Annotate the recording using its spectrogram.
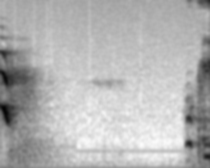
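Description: A woman's short, high vocal sound falling in pitch right at the start, then near silence, with her voice starting again near the end.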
